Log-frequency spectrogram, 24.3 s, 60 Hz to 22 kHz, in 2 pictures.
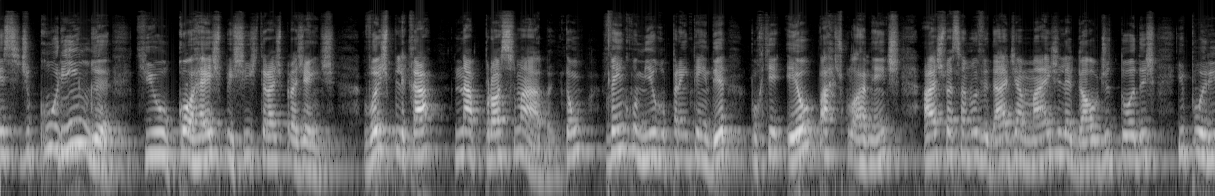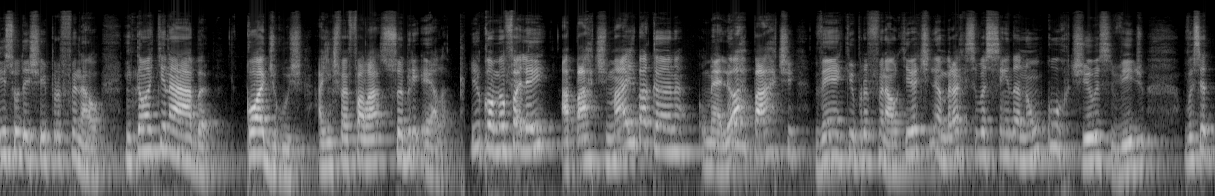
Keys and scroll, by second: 13.6 ctrl+Page_Down.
